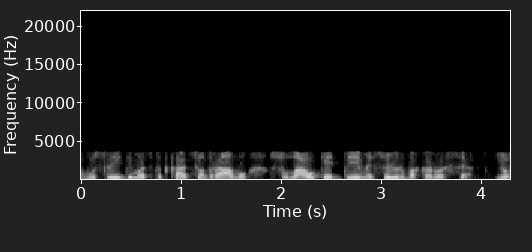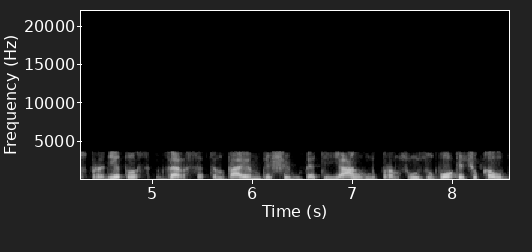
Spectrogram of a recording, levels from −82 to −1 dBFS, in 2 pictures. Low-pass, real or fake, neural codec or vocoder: 3.6 kHz; real; none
